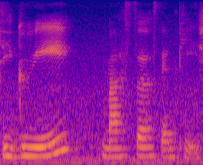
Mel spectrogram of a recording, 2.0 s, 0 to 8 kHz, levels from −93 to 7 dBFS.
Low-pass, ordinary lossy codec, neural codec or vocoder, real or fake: none; none; none; real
